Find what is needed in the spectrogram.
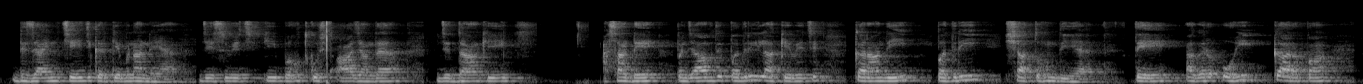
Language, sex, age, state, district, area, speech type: Punjabi, male, 18-30, Punjab, Hoshiarpur, rural, spontaneous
